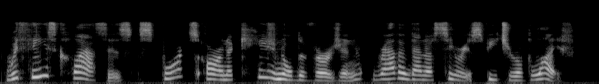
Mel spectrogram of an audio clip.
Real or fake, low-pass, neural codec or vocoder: real; 7.2 kHz; none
